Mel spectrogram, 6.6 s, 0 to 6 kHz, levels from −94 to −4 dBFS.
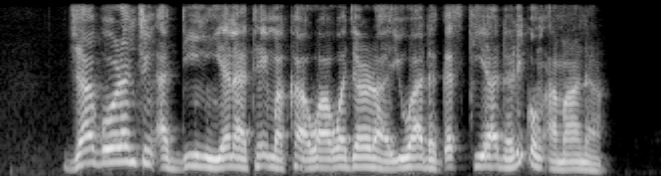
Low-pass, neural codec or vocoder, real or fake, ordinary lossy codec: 5.4 kHz; vocoder, 44.1 kHz, 128 mel bands, Pupu-Vocoder; fake; none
